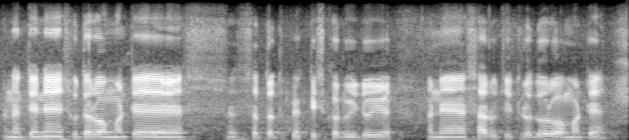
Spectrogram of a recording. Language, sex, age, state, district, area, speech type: Gujarati, male, 45-60, Gujarat, Morbi, rural, spontaneous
